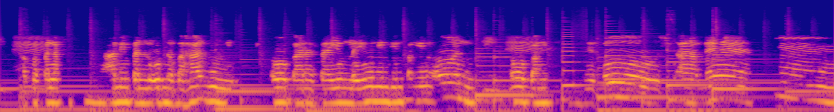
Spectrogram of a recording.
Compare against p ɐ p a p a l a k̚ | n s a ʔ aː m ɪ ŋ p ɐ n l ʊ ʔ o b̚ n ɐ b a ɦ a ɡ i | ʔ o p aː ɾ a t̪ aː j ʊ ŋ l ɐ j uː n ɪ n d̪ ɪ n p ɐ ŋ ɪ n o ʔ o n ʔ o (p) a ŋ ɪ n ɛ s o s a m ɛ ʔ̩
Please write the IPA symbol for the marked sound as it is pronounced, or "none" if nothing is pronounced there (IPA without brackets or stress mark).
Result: p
